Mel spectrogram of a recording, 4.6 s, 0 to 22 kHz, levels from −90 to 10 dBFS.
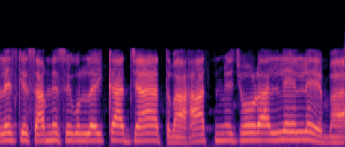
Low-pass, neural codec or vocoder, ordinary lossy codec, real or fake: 5.4 kHz; codec, 16 kHz, 2 kbps, FunCodec, trained on Chinese and English, 25 frames a second; none; fake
